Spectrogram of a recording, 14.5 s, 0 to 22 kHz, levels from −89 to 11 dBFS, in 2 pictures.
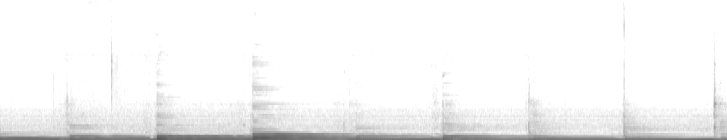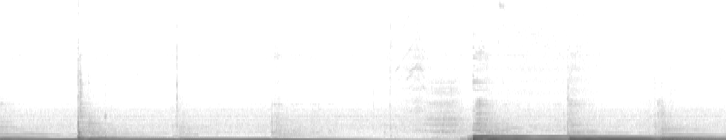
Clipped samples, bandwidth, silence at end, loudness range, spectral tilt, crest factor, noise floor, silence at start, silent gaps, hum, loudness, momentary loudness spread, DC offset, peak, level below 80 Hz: under 0.1%; 6.6 kHz; 0 s; 10 LU; -10 dB/octave; 18 dB; -64 dBFS; 0 s; none; none; -37 LUFS; 11 LU; under 0.1%; -18 dBFS; -52 dBFS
